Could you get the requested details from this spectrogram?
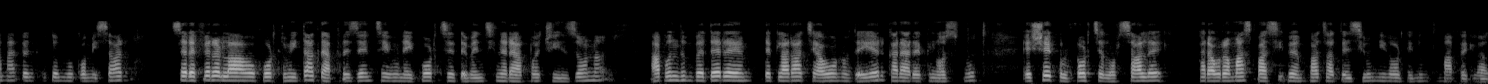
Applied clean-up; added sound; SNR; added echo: neural mask model DeepFilterNet 3.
